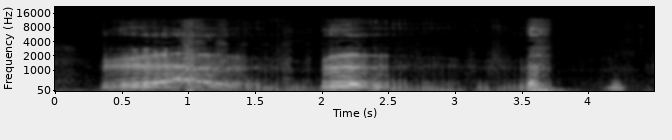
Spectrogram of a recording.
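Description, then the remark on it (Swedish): A person imitates the MGM (Metro Goldwyn Mayer) Studios lion's roar, letting out two long, rough growling bursts followed by a shorter raspy grunt and a faint trailing sound. “Nej men och den där känner man igen, det är ju Lejonet.”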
